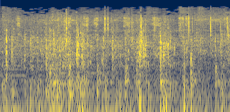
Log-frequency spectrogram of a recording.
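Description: Downhill mountain bike rolling fast over a rough dirt and rock trail: tyres on the ground and the bike rattling over bumps, with many irregular clicks and knocks over a steady low rumble of wind on the camera mic.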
